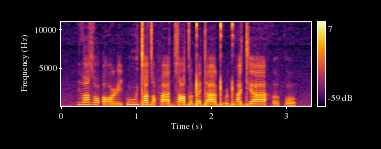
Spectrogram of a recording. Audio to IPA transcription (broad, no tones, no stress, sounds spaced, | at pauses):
ð i zˤ o ʔ ɔː ɭ i ʔ uː dʲ u dˤ ɛ f aː d͡z a dˤ ɯ ɖ e d aː ɖʱ u ɖʱ a dʲ aː h ɤ k o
